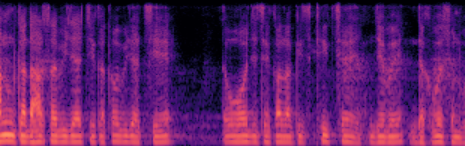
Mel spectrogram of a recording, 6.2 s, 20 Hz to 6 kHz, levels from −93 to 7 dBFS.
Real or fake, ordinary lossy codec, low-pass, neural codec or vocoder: real; Opus, 24 kbps; 5.4 kHz; none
